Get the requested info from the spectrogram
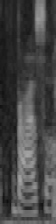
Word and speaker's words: Basil: Basil. – Oregano. – You're hilarious. – That's the Basil. Brits say. Basil.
